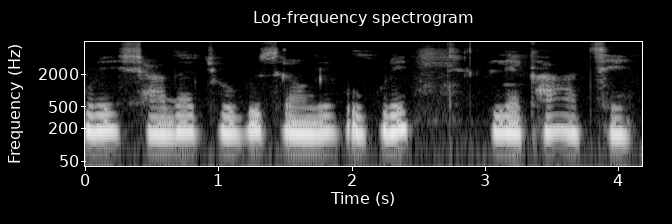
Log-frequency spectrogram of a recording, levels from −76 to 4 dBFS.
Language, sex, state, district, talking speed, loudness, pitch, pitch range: Bengali, female, West Bengal, Cooch Behar, 100 wpm, -14 LUFS, 170 Hz, 165-175 Hz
